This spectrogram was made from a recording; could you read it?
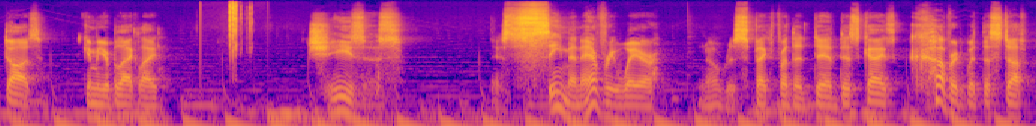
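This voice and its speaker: A man's voice: deep voice, animated, slow pace, long pauses, music in the background. An actor playing a bitter, hardboiled male detective who blusters melodramatically in a radio play. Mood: deadpan.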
